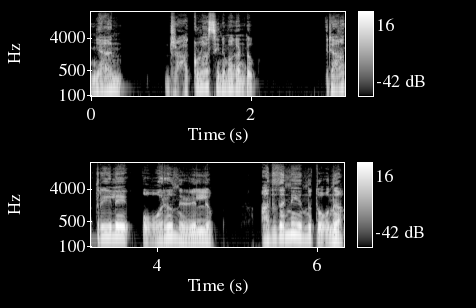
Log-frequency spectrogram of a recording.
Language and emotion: Malayalam, fearful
